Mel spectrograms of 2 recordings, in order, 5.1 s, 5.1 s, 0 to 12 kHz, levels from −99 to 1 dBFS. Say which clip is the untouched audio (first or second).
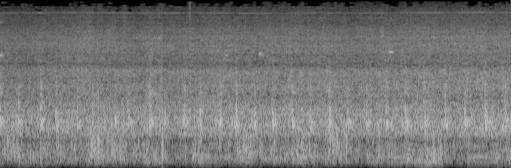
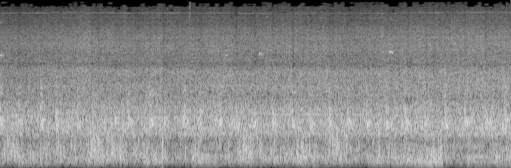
second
